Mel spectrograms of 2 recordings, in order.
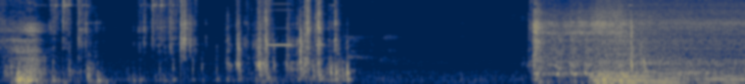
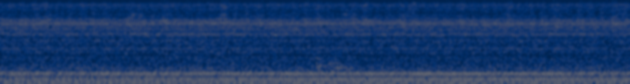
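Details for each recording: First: Toyota Altis after a new ignition coil and spark plugs fixed its misfire and rough idle; the engine cranks and settles into an even, steady idle with the aircon on and no misfire. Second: Toyota Altis with hesitation and rough idle. Earlier only one of its four ignition coils was replaced, and weeks or months later the problem returned. Quiet idle with an uneven, loping beat that dips now and then; one cylinder is misfiring, consistent with a failing coil.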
